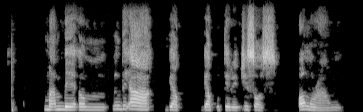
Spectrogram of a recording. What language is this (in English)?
Igbo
